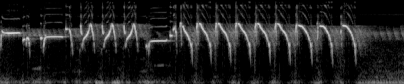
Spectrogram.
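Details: Canary in long 'gacor' song used as a master and prompt for young canaries and silent birds: a few high flat whistles, then a rhythmic series of rapid descending high notes before fading out.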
